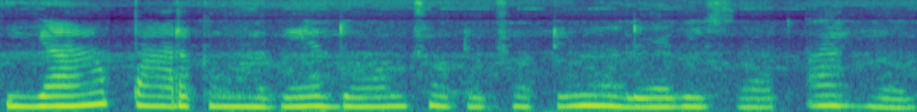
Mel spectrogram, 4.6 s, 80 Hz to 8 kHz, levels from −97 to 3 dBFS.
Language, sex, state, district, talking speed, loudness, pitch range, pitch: Marathi, female, Maharashtra, Gondia, 115 wpm, -16 LUFS, 235-255 Hz, 245 Hz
